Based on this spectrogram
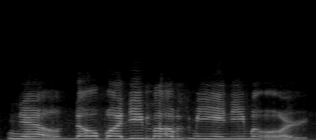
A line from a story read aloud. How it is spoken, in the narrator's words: he cries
